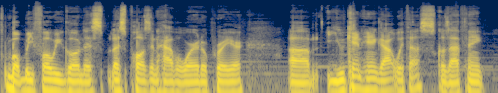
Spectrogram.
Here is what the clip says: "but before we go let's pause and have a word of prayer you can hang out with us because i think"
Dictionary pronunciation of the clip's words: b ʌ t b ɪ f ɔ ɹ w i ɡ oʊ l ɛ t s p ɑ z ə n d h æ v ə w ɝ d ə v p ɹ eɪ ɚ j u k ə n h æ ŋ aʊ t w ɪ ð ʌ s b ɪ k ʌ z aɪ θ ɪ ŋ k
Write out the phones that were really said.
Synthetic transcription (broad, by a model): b ʌ t b ɪ f ɔ ɹ w i ɡ oʊ l ɛ t s p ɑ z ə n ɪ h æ v ə w ɝ d ə v p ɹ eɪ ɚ j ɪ k ə n h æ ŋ aʊ t w ɪ ð ʌ s k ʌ z aɪ θ ɪ ŋ k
